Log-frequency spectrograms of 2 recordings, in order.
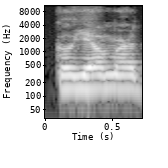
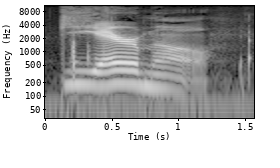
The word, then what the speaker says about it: Guillermo: Guillermo del Toro. – Yes! – That was one of your more egregious pronunciations. – We're going to ignore it. – We're going to help here. Guillermo.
